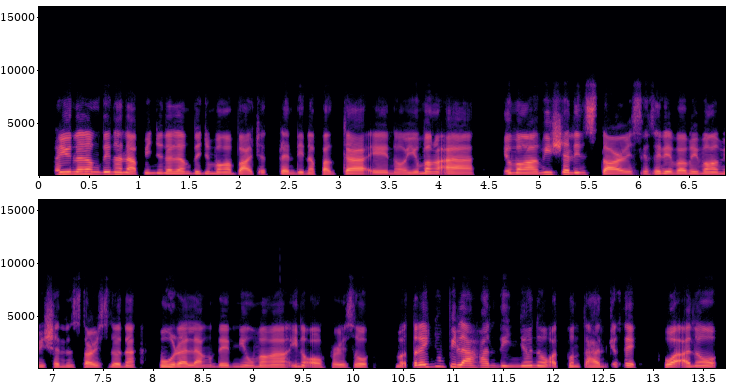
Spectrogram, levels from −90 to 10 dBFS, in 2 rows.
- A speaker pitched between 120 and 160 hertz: Yes, medium, 140 Hz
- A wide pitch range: No, average, 4.4 semitones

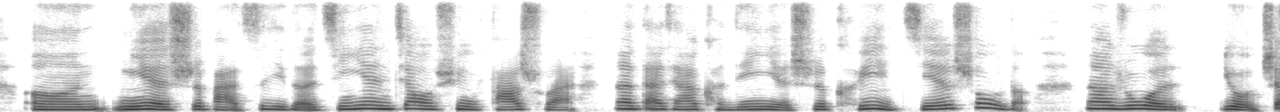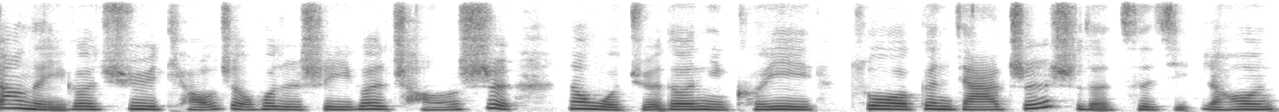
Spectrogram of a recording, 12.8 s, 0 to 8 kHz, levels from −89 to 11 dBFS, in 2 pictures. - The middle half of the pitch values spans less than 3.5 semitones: Yes, average, 2.7 semitones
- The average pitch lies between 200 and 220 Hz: Yes, high, 205 Hz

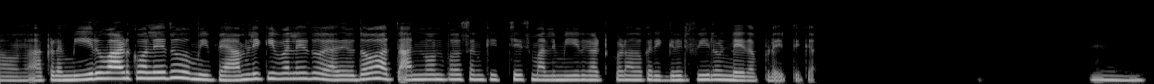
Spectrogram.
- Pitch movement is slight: No, average, 3.1 semitones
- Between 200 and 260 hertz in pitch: Yes, high, 215 Hz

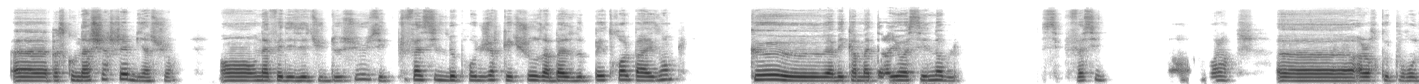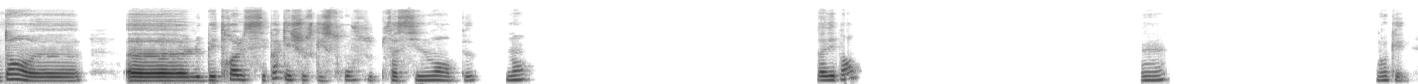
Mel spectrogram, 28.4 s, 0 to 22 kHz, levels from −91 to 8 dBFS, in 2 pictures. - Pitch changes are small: Yes, narrow, 2.3 semitones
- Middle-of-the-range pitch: Yes, medium, 180 Hz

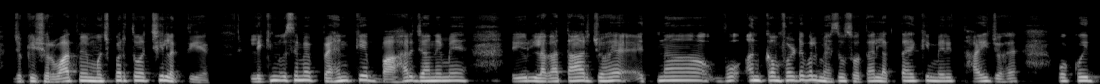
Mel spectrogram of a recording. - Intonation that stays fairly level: No, average, 3.2 semitones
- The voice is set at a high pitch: No, medium, 160 Hz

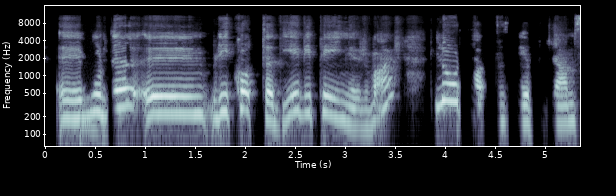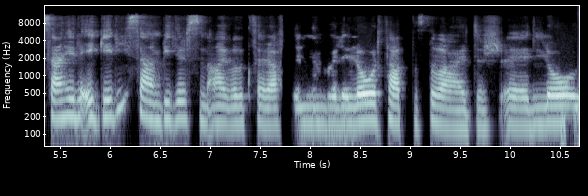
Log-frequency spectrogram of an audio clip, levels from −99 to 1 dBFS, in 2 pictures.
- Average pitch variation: No, wide, 6.9 semitones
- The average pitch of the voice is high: No, medium, 165 Hz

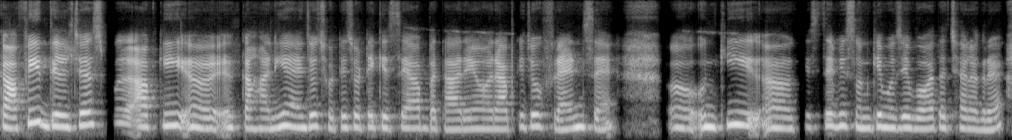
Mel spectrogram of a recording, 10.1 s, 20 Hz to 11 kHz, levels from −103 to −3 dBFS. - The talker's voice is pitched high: Yes, high, 230 Hz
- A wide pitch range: No, narrow, 2.5 semitones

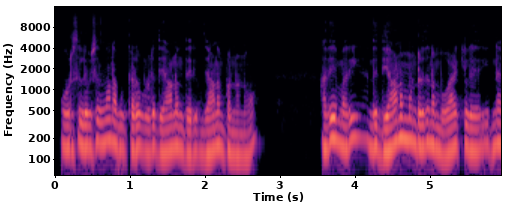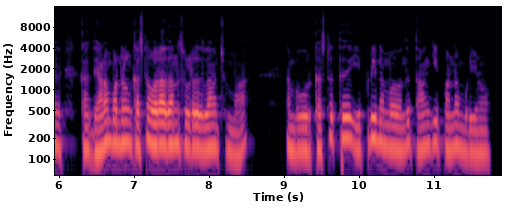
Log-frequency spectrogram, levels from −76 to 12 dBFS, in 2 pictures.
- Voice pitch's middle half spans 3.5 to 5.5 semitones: No, average, 3.1 semitones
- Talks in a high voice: No, medium, 150 Hz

